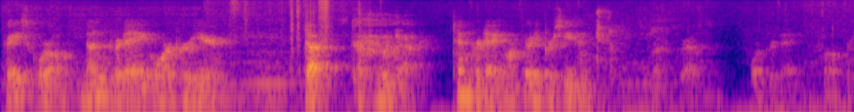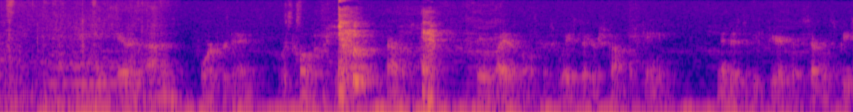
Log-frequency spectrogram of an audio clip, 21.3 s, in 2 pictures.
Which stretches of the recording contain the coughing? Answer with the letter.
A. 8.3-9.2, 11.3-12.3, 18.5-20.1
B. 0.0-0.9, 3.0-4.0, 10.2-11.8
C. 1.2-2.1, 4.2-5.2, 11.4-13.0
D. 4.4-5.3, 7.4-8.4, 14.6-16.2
D.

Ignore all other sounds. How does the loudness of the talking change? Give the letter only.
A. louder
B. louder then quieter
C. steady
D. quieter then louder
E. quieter
E.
